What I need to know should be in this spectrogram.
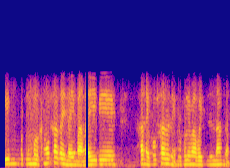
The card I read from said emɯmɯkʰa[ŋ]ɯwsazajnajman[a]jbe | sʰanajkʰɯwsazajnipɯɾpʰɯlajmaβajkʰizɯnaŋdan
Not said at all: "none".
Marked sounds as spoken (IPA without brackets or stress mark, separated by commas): ŋ, a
